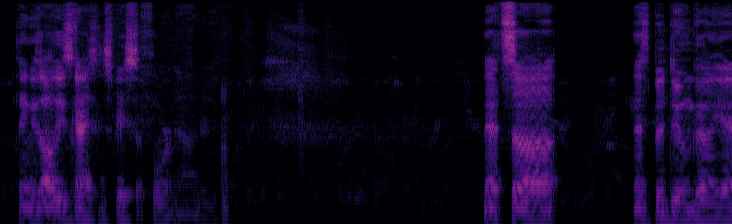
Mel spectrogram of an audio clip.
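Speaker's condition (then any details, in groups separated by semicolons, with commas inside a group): No condition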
